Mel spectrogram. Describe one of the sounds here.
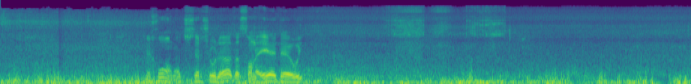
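Wind rumbles steadily outdoors over open water.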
